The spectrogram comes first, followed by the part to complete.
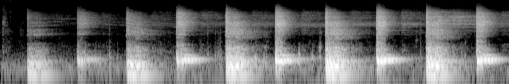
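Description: Isolated multitrack drum recording played back over studio monitors, its kick, snare and toms distorted through a SansAmp: heavy hits about once a second, each with a long, decaying distortion tail.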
